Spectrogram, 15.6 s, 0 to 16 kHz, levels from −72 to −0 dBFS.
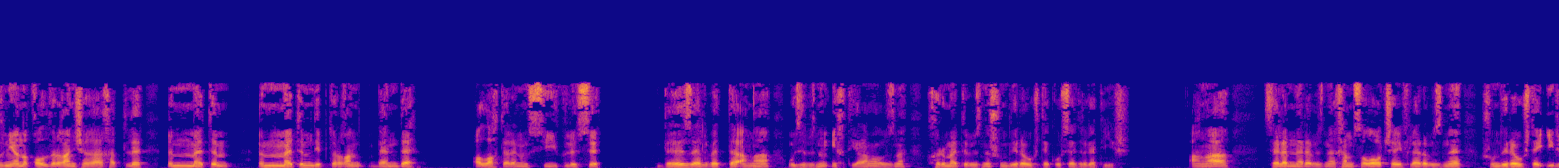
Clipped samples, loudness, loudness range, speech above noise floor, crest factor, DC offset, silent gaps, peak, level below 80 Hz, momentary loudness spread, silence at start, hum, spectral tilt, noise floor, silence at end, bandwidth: under 0.1%; -23 LUFS; 4 LU; 44 dB; 22 dB; under 0.1%; none; 0 dBFS; -54 dBFS; 10 LU; 0 s; none; -3 dB/octave; -67 dBFS; 0 s; 8.6 kHz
